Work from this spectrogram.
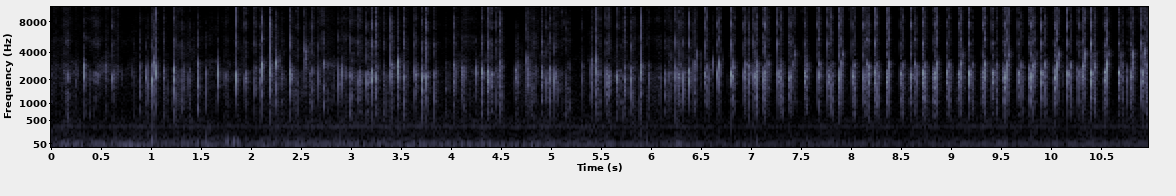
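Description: A hand-sized, rainbow, segmented hollow plastic slug fidget toy is held in both hands and bent and flexed with the fingers, so its jointed segments click against each other. Dense runs of short, bright plastic clicks play out unevenly and speed into a quicker, steadier clatter toward the end.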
